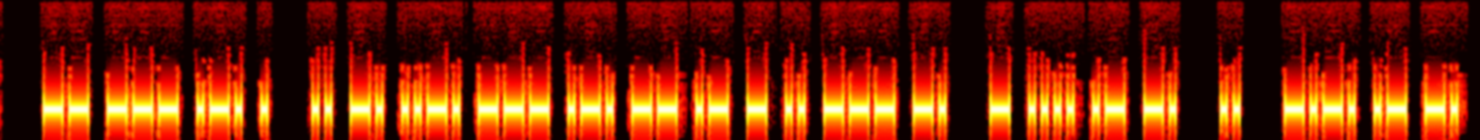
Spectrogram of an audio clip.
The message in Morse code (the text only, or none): MORE INFORMATION THAN I CAN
